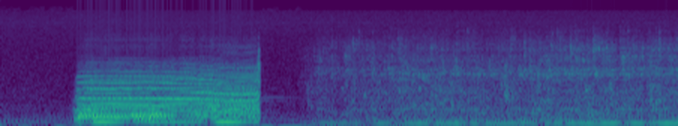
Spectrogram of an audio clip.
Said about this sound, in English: Can you hear the water splashing? Why? Someone must be in the bathroom. What's so unusual about that? My son is in the bathroom. And that is unusual.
